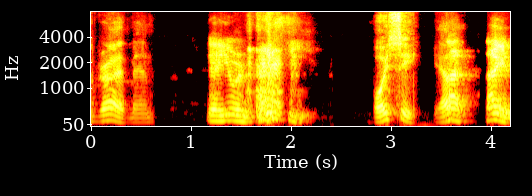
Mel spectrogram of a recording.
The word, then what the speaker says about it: Boise: Somebody did a song called It's Pronounced Boise, not Boise.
